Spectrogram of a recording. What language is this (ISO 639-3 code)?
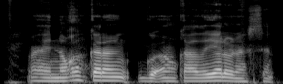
som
